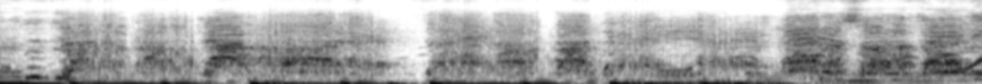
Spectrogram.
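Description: Live rap concert heard from within the audience: a heavy bass beat pumping from the PA under a crowd shouting along. The bass drops out about five seconds in, leaving the crowd voices.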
